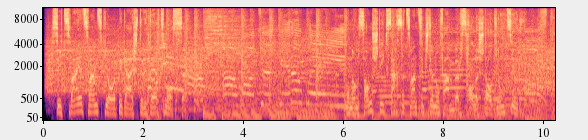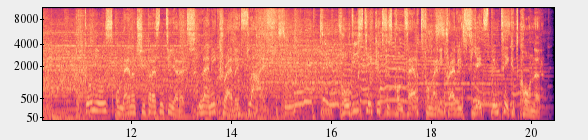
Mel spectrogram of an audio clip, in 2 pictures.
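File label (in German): Radiospot begeistert für Konzert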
